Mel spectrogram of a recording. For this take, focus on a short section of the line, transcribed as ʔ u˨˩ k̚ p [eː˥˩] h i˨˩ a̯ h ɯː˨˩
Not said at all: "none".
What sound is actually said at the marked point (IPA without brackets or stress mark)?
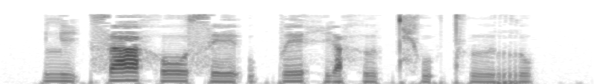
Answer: eː˥˩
